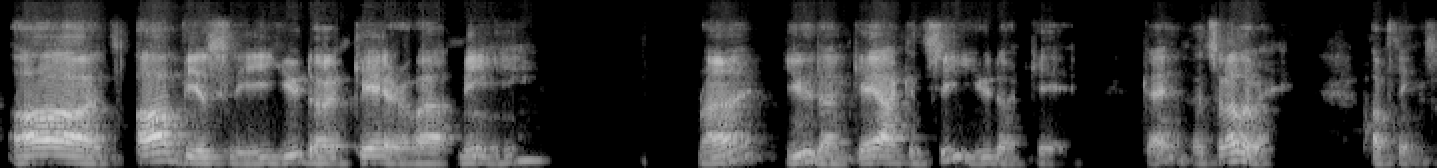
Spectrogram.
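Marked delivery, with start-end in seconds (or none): 0.1-8.0 mocking, needling sarcasm with a drawn-out "oh". Demonstrating different ways of speaking to someone, now in a sarcastic way. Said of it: "some kind of sarcastic way".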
